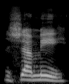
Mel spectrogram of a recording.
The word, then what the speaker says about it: Jeamie: Jeamie.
